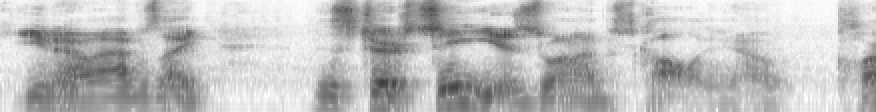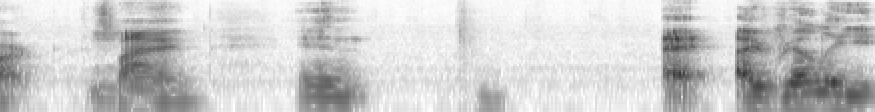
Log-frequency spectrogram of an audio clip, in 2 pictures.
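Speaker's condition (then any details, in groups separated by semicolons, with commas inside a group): Friedreich's ataxia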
